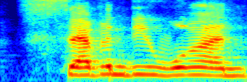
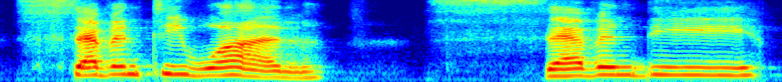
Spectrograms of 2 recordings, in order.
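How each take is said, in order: First: Said in the usual way. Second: Seventy-one drawn out slowly, each syllable spelled out; slow emphatic repeat. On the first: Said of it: "Country Girl says she's seventy-one". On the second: Shown as a demonstration. Insisting to the chat on her real age, slow and deliberate. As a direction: say Seventy-one slowly, making sure they hear it. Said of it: "People, get it right".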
